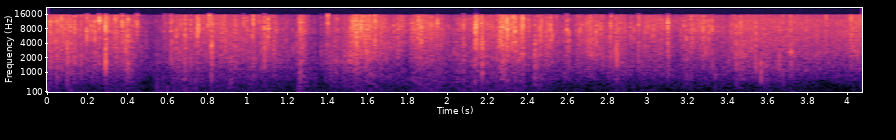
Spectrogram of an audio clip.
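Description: A folded thin white paper sheet is rubbed with fingertips, lifted and crinkled, then pressed flat again. The result is dense, continuous crinkling and crackling that is bright and high, with almost no low end. Quick crisp snaps rise out of the steady rustle.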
